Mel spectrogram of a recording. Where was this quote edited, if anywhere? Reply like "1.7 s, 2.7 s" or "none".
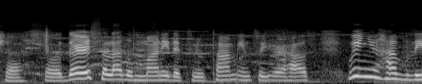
none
